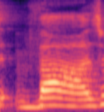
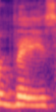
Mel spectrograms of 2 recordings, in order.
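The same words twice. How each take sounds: First: Vase rhyming with "Oz"; Vase as "vahz". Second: Vase rhyming with "base"; vase as "vayss". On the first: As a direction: say Vase with a long "ah" and a z ending. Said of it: "or vase, however you want to say it". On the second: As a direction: say vase with an "ay" vowel and an s ending. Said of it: "however you want to say it". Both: Shown as a demonstration.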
